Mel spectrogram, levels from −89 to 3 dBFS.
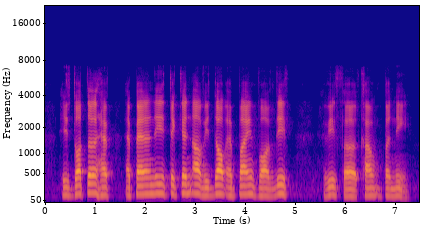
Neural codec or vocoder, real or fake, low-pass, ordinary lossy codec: codec, 16 kHz, 4.8 kbps, FACodec; fake; 7.2 kHz; none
